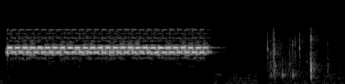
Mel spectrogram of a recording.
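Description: A telephone in an office rings in one continuous trilling burst lasting about two seconds, loud, then stops; a brief handling clatter follows, like a receiver being picked up.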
